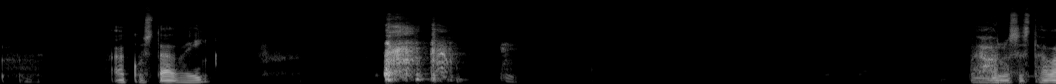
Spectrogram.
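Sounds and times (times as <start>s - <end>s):
speech: 1.2s - 2.2s, 10.0s - 10.5s
person with a dry throat clearing it and coughing: 3.8s - 5.3s.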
